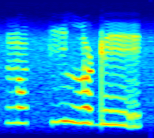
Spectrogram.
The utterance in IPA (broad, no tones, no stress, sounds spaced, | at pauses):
n̪ ɔ̃ kː i lː ɔ ɖ e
